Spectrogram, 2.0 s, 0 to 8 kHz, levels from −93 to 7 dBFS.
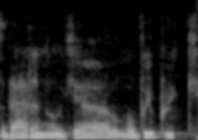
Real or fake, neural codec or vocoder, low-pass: fake; codec, 16 kHz, 4 kbps, FreqCodec, larger model; 7.2 kHz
